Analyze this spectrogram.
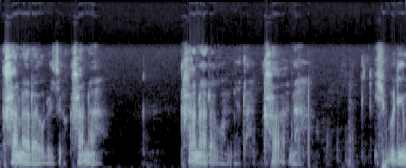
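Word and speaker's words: קנה: 지구를 창안하시고 지구를 조성하신 걸 카나라고 그러죠. 카나라고 합니다. 카나. 히브리 말로 카나라고. 여기 있죠. 카나. 이게 조화예요. 조화. 카나. 이 흐자는 대부분 발음 안 해요. 카나. 발음도 카나입니다.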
